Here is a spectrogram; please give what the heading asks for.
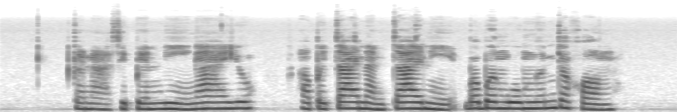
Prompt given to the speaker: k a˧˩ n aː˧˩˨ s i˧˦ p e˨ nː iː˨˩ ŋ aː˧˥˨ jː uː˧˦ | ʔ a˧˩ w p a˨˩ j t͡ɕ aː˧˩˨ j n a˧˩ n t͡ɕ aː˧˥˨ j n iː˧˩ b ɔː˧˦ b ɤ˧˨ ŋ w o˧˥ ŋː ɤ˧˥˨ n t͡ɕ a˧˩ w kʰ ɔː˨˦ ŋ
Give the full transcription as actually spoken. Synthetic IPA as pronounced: k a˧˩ n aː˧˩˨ s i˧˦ p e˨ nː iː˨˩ ŋ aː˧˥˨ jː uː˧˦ | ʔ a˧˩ w p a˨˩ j t͡ɕ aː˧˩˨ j n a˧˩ n t͡ɕ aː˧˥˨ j n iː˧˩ b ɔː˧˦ b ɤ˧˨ ŋ w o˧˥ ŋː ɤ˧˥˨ n t͡ɕ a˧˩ w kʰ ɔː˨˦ ŋ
